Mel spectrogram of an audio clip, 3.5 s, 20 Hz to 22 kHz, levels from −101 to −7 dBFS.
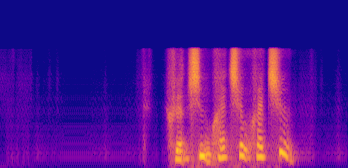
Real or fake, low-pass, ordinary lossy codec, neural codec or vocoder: fake; none; none; codec, 16 kHz, 0.5 kbps, FreqCodec, smaller model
